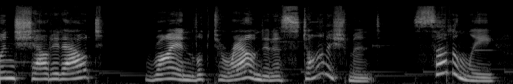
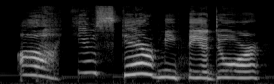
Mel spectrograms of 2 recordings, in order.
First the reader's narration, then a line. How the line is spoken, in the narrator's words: cried Ryan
